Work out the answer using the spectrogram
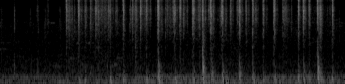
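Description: Close-miked eating sounds: a dense, irregular run of sharp crisp clicks and crackles from chewing and handling sweets, starting about a second in over a low steady hum.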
